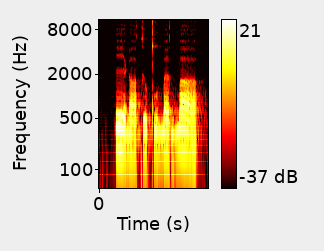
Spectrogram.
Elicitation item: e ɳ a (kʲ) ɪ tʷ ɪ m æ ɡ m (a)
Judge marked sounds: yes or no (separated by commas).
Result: no, yes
